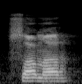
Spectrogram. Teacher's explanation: اگر آواز بھاری ہو اور سیٹی کی آواز ہو، مثلا لفظ سمر ہے، اس کو اب جب ہم صاد سے پڑھنا چاہیں گے آواز کو بھاری کریں گے سیٹی کی آواز کے ساتھ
